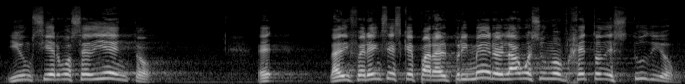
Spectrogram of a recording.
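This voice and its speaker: A man preaching a sermon as pastor, with a Chilean Spanish accent, asking his congregation questions and rising to sudden shouted peaks on slow, stressed words, in a reverberant church hall. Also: very high-pitched.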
